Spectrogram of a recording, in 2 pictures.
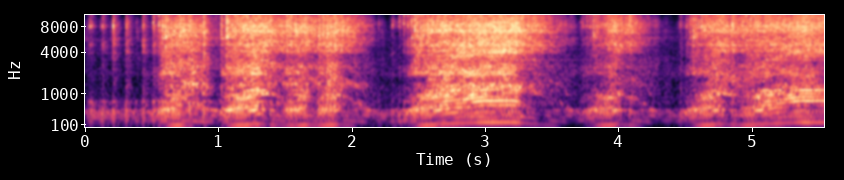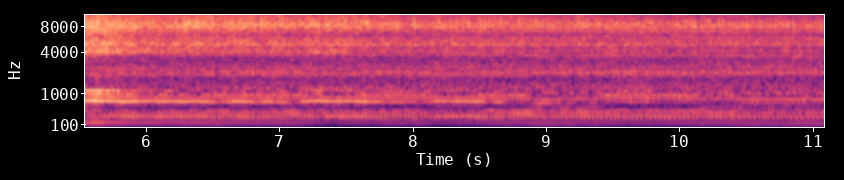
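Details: Titan hedge trimmer two-stroke, glued back together, running on a petrol mix containing some nitro/glow fuel, warming up: stutters and revs unevenly, then drones at steady high pitch while still choked; runs on choke but poorly off it.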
